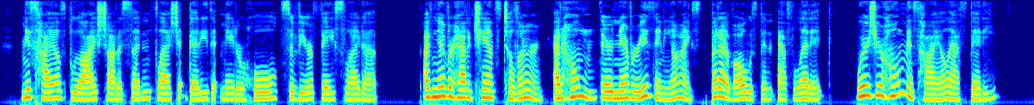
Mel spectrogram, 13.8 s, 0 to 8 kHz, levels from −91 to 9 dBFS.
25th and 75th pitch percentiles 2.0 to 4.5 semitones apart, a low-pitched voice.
No: average, 4.0 semitones; high, 190 Hz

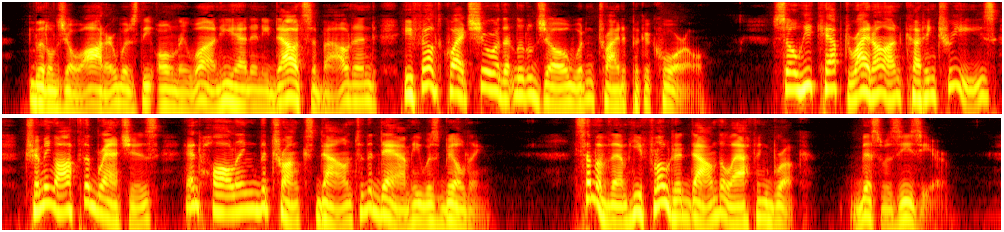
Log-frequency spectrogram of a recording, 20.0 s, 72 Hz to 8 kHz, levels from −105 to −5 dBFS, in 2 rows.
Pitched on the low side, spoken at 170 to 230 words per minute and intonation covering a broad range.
Yes: low, 125 Hz; average, 180 wpm; wide, 8.2 semitones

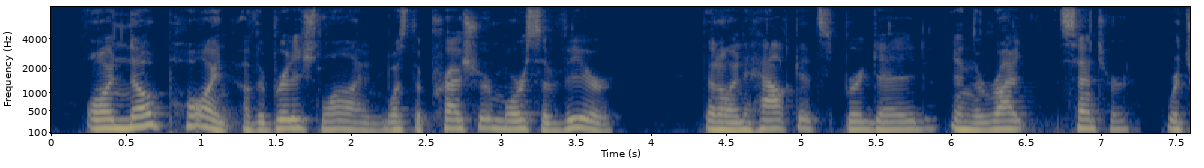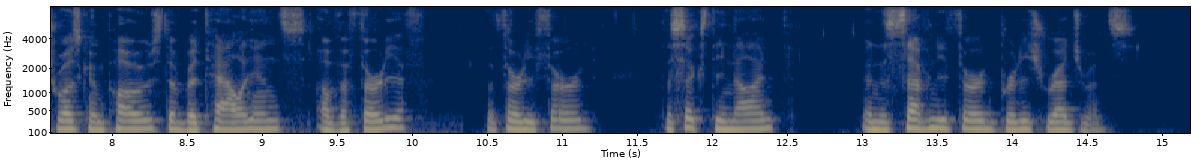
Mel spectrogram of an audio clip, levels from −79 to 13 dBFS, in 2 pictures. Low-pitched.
No: medium, 145 Hz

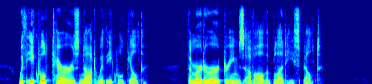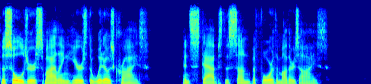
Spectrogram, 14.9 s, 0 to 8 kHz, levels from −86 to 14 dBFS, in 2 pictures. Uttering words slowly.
Yes: slow, 125 wpm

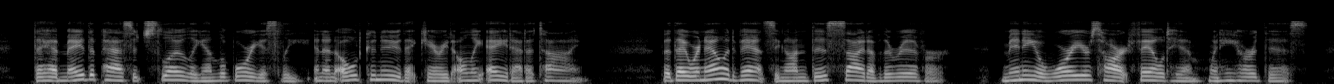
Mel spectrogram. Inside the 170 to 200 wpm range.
Yes: average, 180 wpm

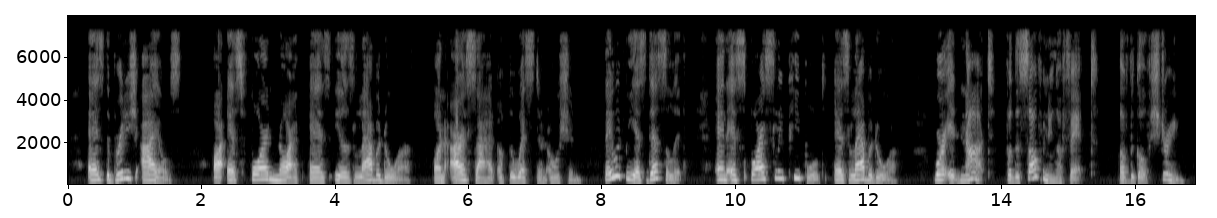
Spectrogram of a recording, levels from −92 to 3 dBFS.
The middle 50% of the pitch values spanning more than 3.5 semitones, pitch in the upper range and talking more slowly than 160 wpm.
Yes: average, 5.0 semitones; high, 225 Hz; average, 140 wpm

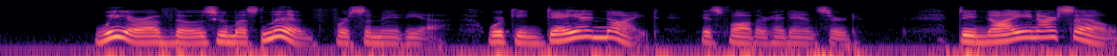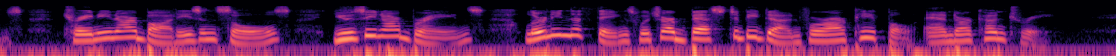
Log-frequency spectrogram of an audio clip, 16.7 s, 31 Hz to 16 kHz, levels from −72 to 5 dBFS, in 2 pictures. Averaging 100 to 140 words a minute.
No: average, 150 wpm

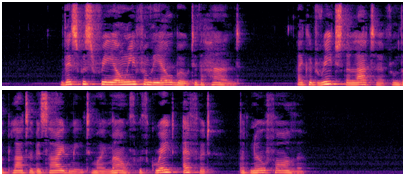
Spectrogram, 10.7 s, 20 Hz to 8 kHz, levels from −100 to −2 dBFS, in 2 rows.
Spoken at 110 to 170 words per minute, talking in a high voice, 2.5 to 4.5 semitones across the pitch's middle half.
No: average, 165 wpm; medium, 180 Hz; average, 3.3 semitones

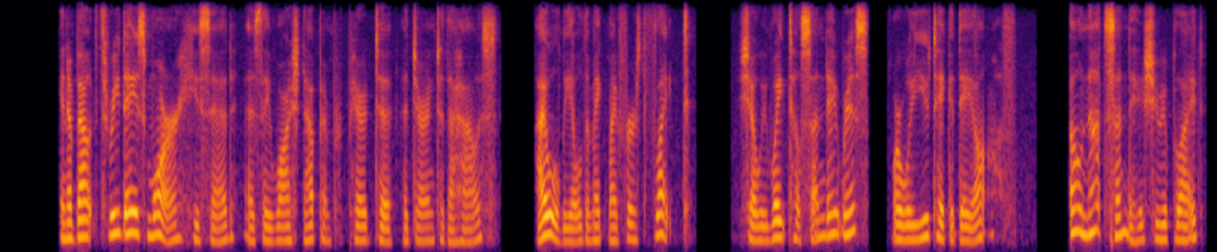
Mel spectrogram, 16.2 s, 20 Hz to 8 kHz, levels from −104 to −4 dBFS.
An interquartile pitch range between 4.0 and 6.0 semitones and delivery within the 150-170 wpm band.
Yes: average, 4.8 semitones; average, 165 wpm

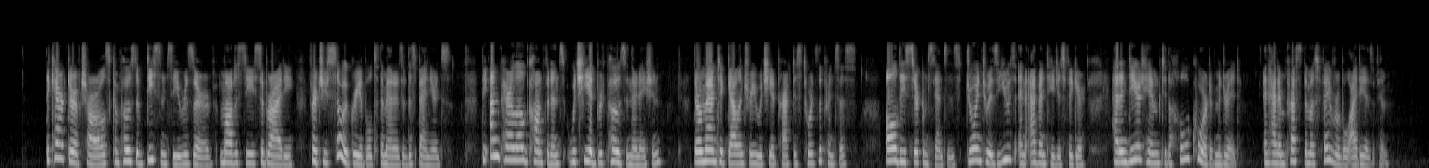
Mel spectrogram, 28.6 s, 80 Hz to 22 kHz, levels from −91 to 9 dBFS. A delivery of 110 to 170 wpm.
Yes: average, 140 wpm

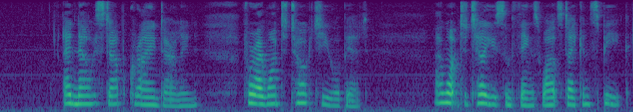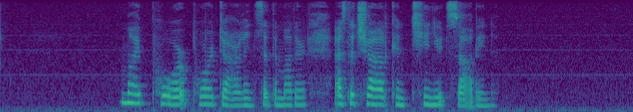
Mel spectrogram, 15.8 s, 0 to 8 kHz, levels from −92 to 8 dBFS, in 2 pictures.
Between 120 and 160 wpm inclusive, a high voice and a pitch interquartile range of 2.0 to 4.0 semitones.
Yes: average, 140 wpm; high, 205 Hz; average, 3.1 semitones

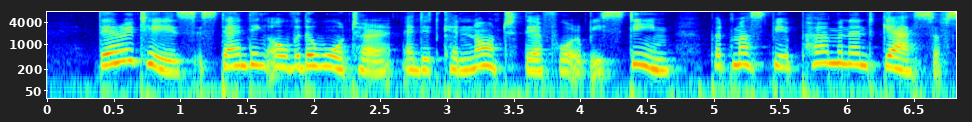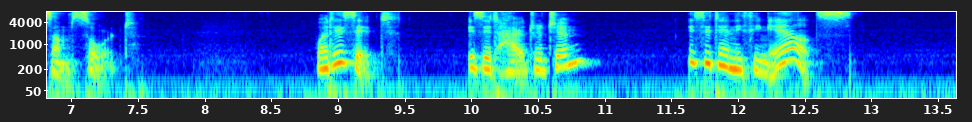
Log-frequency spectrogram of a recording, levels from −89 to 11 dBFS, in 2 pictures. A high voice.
Yes: high, 235 Hz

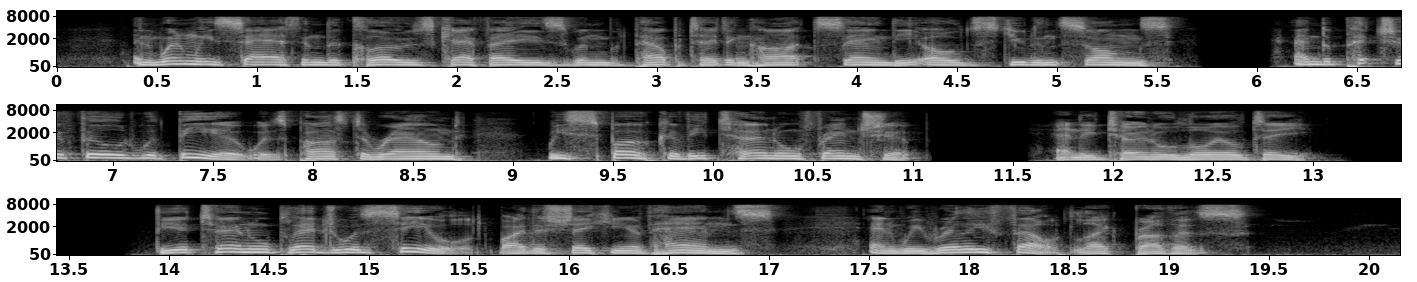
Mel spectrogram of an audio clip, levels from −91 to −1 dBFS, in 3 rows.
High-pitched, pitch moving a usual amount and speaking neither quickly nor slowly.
No: low, 135 Hz; average, 4.2 semitones; average, 150 wpm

